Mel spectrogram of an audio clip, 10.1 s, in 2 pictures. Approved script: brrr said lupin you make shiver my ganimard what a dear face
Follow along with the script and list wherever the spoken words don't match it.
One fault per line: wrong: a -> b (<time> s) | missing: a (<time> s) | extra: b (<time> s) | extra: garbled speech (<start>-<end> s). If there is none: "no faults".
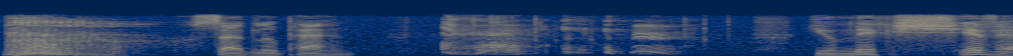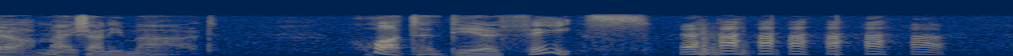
no faults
